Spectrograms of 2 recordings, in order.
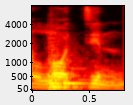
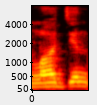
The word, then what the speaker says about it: login: Nggak semua huruf G di dalam bahasa Inggris dibaca J. Contohnya kata ini. Ini berhenti ngomong ini pakainya login. Bukan login tapi login.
